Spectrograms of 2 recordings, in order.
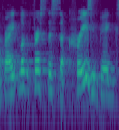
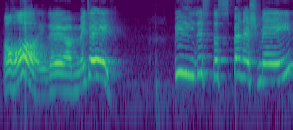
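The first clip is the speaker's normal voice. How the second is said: slow, loud, high pirate holler; pirate yell; 8 semitones higher, 18 dB louder, slower than usual. Acted. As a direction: bellow across the beach like a captain. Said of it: "the head pirate climbed out of the boat and yelled".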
